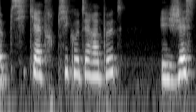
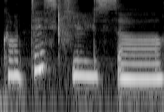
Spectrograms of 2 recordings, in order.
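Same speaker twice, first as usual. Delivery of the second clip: "Quand est-ce qu'il sort?" very slow and softer, drifting away; fading musing; 6 dB quieter, much slower than usual. Pretend. Wondering to herself about the release date, soft and slow. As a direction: let "Quand est-ce qu'il sort?" trail off dreamily, much slower.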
